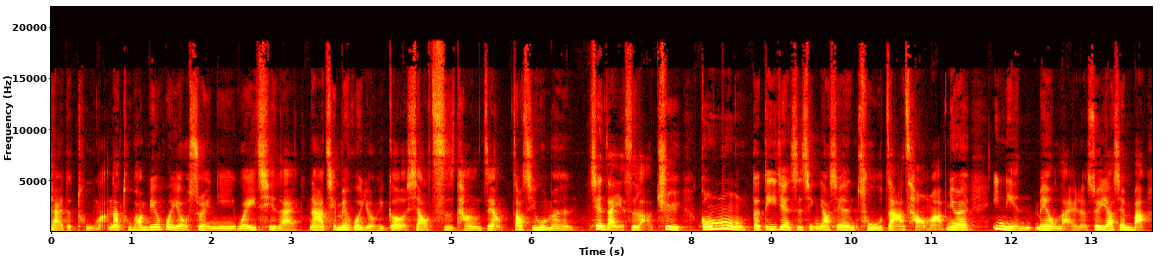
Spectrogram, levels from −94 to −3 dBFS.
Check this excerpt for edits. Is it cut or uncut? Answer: cut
